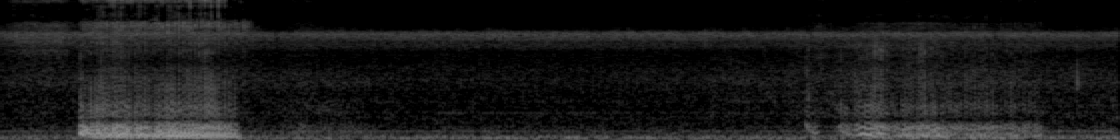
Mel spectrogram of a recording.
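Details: Small sleeping dog snoring very loudly: deep, rumbling snores repeat about every five seconds over steady room noise.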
